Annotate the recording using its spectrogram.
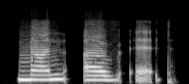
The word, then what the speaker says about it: Nunavut: Like, none of it. – Yeah, it's pronounced none of it, but it's spelled... – N-U-N-E-V-I-T.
